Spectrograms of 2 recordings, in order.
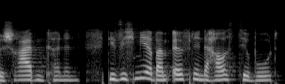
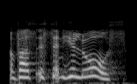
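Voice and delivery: raised voice over the noise, pitched up; calling out; 7 semitones higher than usual. A narrator's reading. Narrator at the door calls into the chaos, a little raised. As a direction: call out over the din, moderately. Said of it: "rief ich in den Lärm".

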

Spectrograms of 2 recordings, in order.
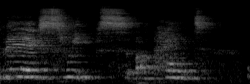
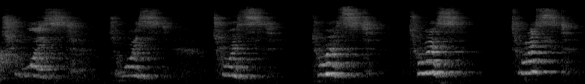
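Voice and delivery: each twist climbing higher; rising twists; 8 semitones higher, 3 dB quieter, much slower than usual. Shown as a demonstration. Teacher counting kids' twists, pitch climbing each time. Wringing out the flannel.

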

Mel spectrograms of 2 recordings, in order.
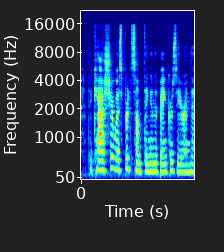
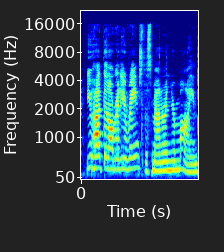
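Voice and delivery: mildly ironic, higher and louder; 4 semitones higher, 6 dB louder than usual. A narrator's reading. Banker to Greenwood on his prearranged scheme, ironic. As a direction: point it up with a touch of irony. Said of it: "said the banker ironically".

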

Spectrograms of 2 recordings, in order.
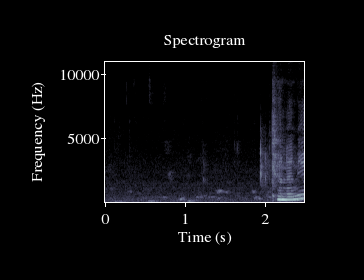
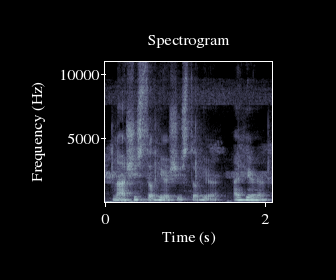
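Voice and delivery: hushed, unvoiced whisper; 4 semitones lower, 6 dB quieter than usual. Real, not acted. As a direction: whisper while hiding. Hiding from monster.

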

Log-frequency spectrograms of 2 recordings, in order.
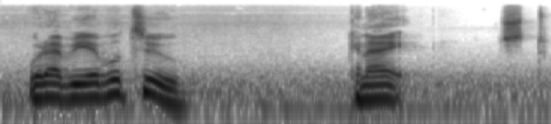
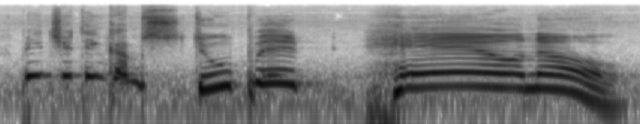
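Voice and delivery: much higher, indignant squawk; mock-offended high retort; outraged refusal; 11 semitones higher, much slower than usual. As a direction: scoff at the obvious trap. Refuses the plant's trick.

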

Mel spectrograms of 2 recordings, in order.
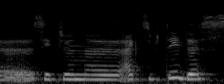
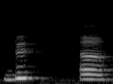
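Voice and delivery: robot voice; 7 dB louder than usual. Shown as a demonstration. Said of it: "c'est A".

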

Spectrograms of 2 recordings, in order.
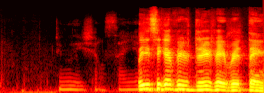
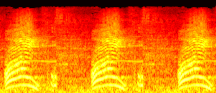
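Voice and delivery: frightened shriek; 11 semitones higher, 5 dB louder, much slower than usual. Real, not acted. Scared by horror video.

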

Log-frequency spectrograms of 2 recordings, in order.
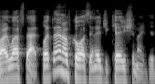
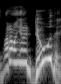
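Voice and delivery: high, exasperated rhetorical question; exasperated doctor; 3 dB quieter, much faster than usual. Retold or imitated. Doctor brushing off counting his own cash, exasperated. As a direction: brush it aside like a busy doctor.

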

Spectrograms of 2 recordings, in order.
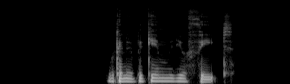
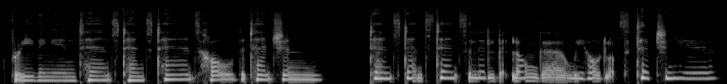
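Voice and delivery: sustained tension; 7 semitones higher than usual. Real, not acted. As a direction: pitch climbing far above usual and staying up. Coaching belly squeeze, held longer.

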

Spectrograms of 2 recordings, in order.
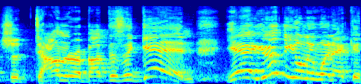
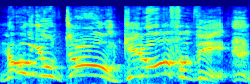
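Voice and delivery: high, urgent protest; alarmed command; 9 semitones higher than usual. Acted. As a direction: order a friend off in alarm. Fish orders puffin off the board.

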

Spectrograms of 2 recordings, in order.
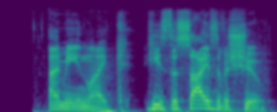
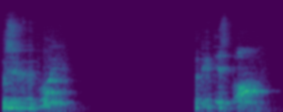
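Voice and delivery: puppy talk; 12 dB quieter than usual. Real, not acted. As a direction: breathe it sweetly to the puppy. Cooing to puppy.

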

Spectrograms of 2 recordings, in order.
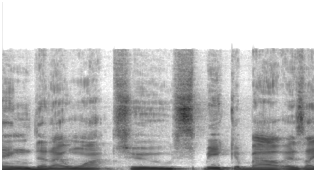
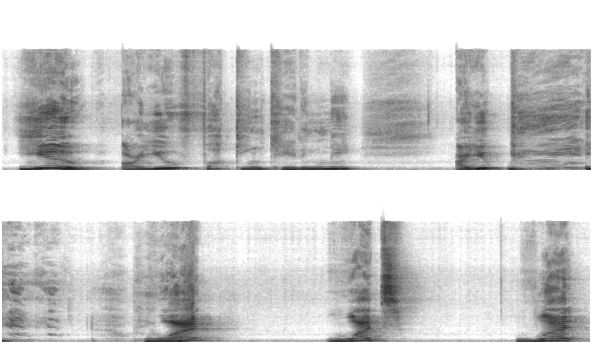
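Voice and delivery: higher-pitched, amused disbelief; incredulous outrage; 4 semitones higher than usual. Real, not acted. Answering the streamer who fat shamed him, incredulous outrage. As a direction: fire back in astonished, rising questions.

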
